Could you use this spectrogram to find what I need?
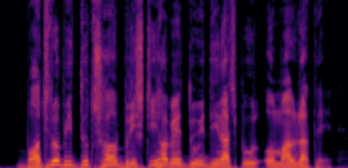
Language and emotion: Bengali, neutral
